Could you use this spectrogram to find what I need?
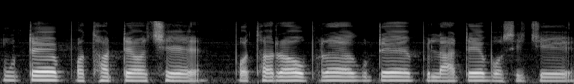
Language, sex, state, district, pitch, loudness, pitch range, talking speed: Odia, female, Odisha, Sambalpur, 180 Hz, -16 LUFS, 170-185 Hz, 115 wpm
